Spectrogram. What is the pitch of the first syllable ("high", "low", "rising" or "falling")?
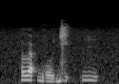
high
